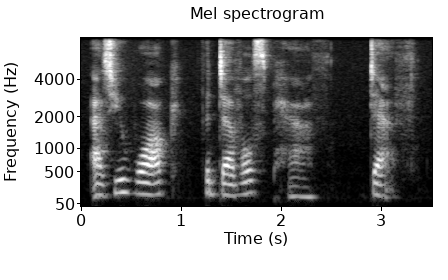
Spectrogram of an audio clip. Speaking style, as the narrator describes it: I heard a low, deep, menacing voice slowly whisper

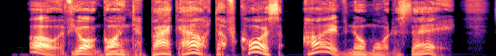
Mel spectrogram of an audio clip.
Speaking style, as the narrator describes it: said the young seal with an ugly chuckle

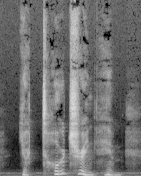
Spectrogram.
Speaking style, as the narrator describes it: She fell to her knees, sobbing

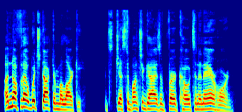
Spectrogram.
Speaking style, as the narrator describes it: Mikhail, who racked the lever action on his rifle and shouted

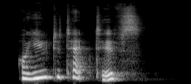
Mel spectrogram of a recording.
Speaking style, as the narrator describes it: Her voice was frail and light, but it was definitely human

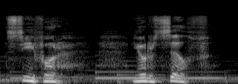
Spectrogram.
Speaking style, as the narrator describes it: panted back

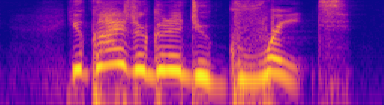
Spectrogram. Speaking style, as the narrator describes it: he exclaimed

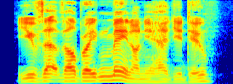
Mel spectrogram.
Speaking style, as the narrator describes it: he chuckled

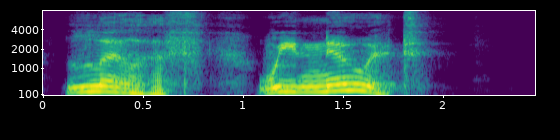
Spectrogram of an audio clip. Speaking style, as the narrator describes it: Connie, the realtor, her voice both desperate and elated, like she was being rescued from the bottom of a well

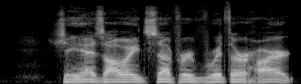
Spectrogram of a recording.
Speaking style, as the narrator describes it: she muttered

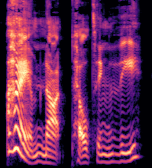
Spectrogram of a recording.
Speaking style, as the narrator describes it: answered the first, growling

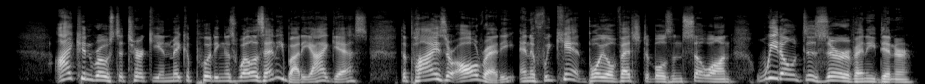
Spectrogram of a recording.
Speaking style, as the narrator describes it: cried Tilly, burning to distinguish herself and bound to enjoy to the utmost her brief authority

